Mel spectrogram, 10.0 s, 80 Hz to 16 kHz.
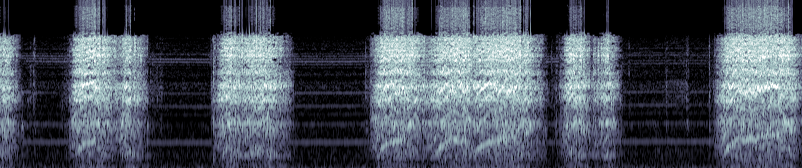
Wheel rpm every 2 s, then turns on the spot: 50, 40, 110, 50, 40.
none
